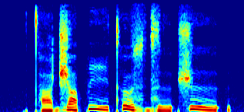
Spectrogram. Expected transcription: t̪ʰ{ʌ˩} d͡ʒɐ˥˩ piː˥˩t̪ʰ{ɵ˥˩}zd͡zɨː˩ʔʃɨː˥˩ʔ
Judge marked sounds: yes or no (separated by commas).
no, yes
